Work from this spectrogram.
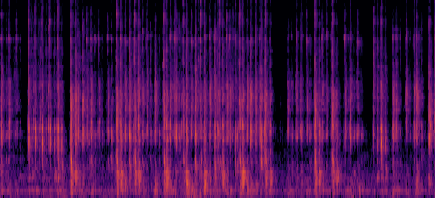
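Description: Fingertips type rapidly on the hollow plastic keycaps of a full-size black plastic mechanical keyboard with clicky Cherry MX Blue switches and red backlight, sitting on a desk beside an untouched mouse. Dense, bright, sharp clicks run in quick bursts with brief pauses, each keystroke dying away almost instantly.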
